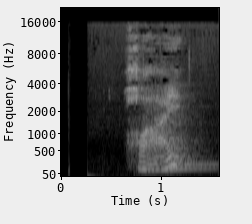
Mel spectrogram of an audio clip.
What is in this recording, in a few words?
"huai2", Chinese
